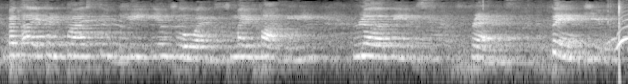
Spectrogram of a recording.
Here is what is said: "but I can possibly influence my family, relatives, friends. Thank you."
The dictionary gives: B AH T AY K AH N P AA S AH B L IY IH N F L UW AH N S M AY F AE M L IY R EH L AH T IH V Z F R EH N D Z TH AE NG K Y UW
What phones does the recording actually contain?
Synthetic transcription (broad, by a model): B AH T AY K AH N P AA S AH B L IY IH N F L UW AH N S M AY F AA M IY R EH L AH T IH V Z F R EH N D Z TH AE NG K Y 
